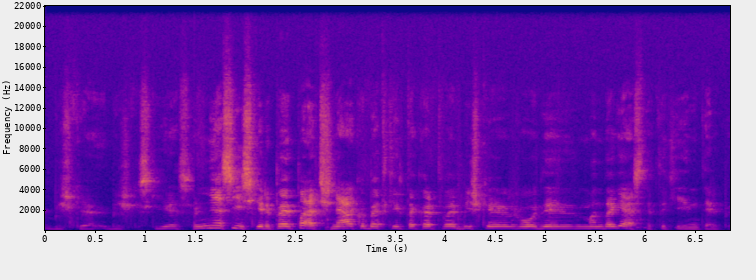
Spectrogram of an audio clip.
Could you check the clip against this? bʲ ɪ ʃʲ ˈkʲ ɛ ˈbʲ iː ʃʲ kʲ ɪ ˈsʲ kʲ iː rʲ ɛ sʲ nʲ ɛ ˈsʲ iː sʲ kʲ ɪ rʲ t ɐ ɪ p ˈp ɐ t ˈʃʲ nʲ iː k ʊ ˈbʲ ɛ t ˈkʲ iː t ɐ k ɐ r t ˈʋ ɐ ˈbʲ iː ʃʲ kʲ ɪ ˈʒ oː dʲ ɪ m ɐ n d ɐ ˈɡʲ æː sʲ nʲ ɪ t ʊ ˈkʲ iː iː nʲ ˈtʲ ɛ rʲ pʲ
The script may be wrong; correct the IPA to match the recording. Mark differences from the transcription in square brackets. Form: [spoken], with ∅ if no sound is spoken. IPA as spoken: bʲ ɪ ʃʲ ˈkʲ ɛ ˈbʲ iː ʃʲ kʲ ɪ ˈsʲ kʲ iː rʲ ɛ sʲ nʲ ɛ ˈsʲ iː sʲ kʲ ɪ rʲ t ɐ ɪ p ˈp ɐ t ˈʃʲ nʲ [æː] k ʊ ˈbʲ ɛ t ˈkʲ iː t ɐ k ɐ r t ˈʋ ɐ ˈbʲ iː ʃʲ kʲ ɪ ˈʒ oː dʲ ɪ m ɐ n d ɐ ˈɡʲ æː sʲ nʲ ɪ t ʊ ˈkʲ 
